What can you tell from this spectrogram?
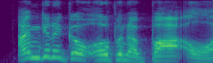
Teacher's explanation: He has a glottal stop like he's speaking with a Cockney accent almost. · He has no lilt to his voice other than a glottal stop.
